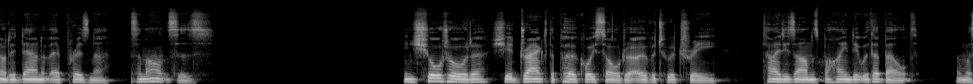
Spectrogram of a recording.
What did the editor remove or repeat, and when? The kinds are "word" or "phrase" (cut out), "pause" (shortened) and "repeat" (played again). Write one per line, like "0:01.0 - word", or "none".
0:01.3 - phrase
